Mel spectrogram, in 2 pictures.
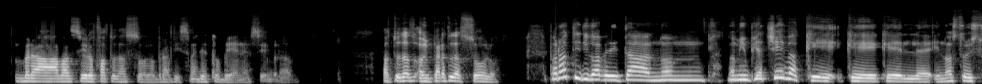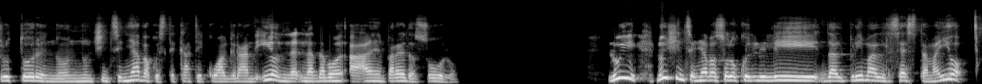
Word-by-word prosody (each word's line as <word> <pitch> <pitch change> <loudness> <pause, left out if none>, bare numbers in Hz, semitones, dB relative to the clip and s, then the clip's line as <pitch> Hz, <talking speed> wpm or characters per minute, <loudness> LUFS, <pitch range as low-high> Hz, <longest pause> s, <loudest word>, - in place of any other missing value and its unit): Brava, 140 -1 +1
sì 140 +1 -4
l'ho 140 - +2
fatto 140 -1 -6
da 125 -1 -9
solo, 120 -3 -13
bravissima, 120 +2 -13
hai 125 - -6
detto 125 - -10
bene, - - -12
sì - - -16
brava. - - -20
Ho - - -39 0.9
fatto - - -1
da 170 +1 +2
so 170 - -7
ho 150 - 0
imparato 150 +4 0
da 160 - +3
solo. 135 -6 -4 0.4
Però 285 +6 +1
ti 310 -3 +3
dico 245 -3 +3
la 225 - +2
verità, 200 -1 +3
non 200 +1 -1 0.2
non 215 0 -2
mi 220 0 +4
piaceva 235 - +1
che 170 -4 +1
che 150 -3 +3
che 145 -1 +2
l 130 -1 -1
il 130 - -6
nostro 155 +3 -2
istruttore 175 0 +1
non 140 0 -4
non 145 0 -3
ci 140 - -5
insegnava 165 +5 0
queste 140 - -8
kata 140 0 -7
qua 140 0 -2
grandi, 135 +5 -4
io 220 -1 +4
l 170 - -2
le 150 +1 -1
andavo 160 +2 +2
a 140 -5 -1
a 155 +1 +1
imparare 155 +2 0
da 140 -4 -3
solo. 135 -2 -5 1.5
Lui 285 +6 +4
lui 305 - +4
ci 300 -3 0
insegnava 185 -4 +2
solo 185 +1 +2
quelli 180 -1 +2
lì 180 -3 +4
dal 165 0 0
primo 195 +2 +1
al 170 -4 +1
sesta, 170 0 -3
ma 145 +3 -3
io 225 +3 0
160 Hz, 200 wpm, -12 LUFS, 140-190 Hz, 1.5 s, mi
